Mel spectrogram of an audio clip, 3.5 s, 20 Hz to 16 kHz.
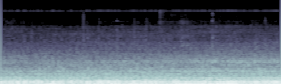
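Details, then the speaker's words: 2018 Ferrari Portofino cabin while driving, after dashboard air ducts treated with 5 mm sound-absorbing material and bolts tightened, plastic panel damped and anti-squeak added: steady low road and engine rumble, no dashboard rattle. "Теперь воздуховоды не дребежат."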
